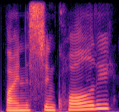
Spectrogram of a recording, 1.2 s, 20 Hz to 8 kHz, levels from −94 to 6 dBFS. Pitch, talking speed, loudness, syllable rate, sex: 220 Hz, 150 wpm, -15 LUFS, 5.7 syllables/s, female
